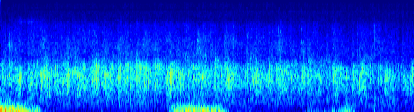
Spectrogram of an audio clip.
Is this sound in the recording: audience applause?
yes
